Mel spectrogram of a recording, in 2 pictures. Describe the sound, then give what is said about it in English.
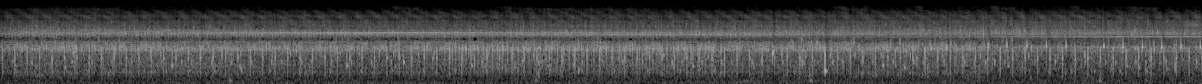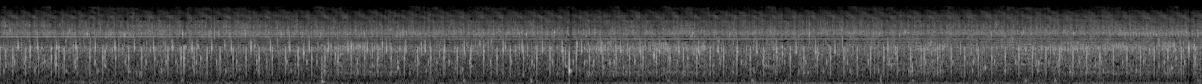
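Underwater insect sounds recorded by hydrophone in a small pond in Mora, New Mexico: a dense, continuous wash of ticking and crackling with a steady high buzzing band, with no voices. “Using an underwater recording device called a hydrophone, David Dunn collected this collage of insect sounds from a small pond in Mora, New Mexico.”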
